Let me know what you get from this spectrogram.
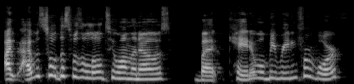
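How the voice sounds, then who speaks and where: A woman with a slightly high voice hosts a live online table read. She talks casually, as a director briefing the group, and tends to chuckle as she goes. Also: animated, very fast. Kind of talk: casual livestream hosting.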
